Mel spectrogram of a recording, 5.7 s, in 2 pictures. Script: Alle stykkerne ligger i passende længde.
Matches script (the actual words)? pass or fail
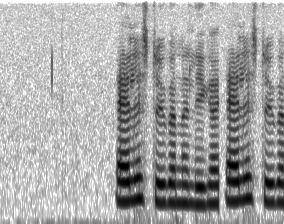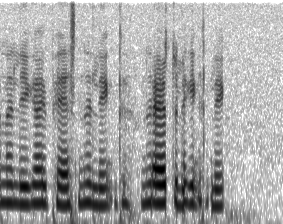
fail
